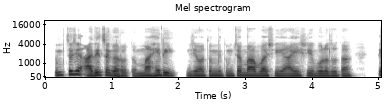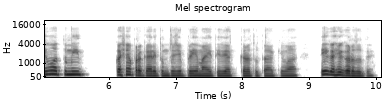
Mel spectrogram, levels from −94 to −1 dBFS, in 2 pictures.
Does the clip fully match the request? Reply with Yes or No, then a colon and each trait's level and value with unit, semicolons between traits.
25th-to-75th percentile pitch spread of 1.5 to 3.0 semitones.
Yes: narrow, 2.5 semitones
